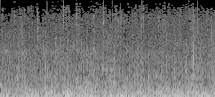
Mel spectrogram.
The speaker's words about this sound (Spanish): El viento entra por la abertura.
